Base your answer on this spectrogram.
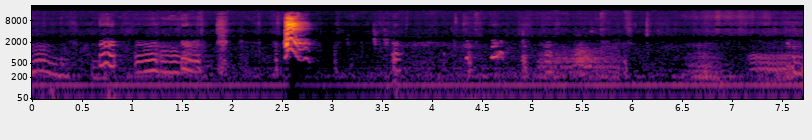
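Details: Icelandic Sheepdog puppies aged three weeks, playing: a few high wavering yips first, then a sharp knock, followed by soft raspy little growls through the second half.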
